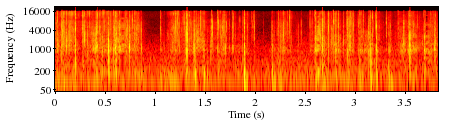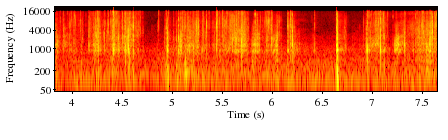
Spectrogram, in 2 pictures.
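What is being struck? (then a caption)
Tissue paper roll in plastic film. A tissue paper roll wrapped in plastic film is held close, and fingers press and crinkle the plastic wrap on its end. Dense, bright crackling comes in bursts separated by brief quiet gaps, with very little low end.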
